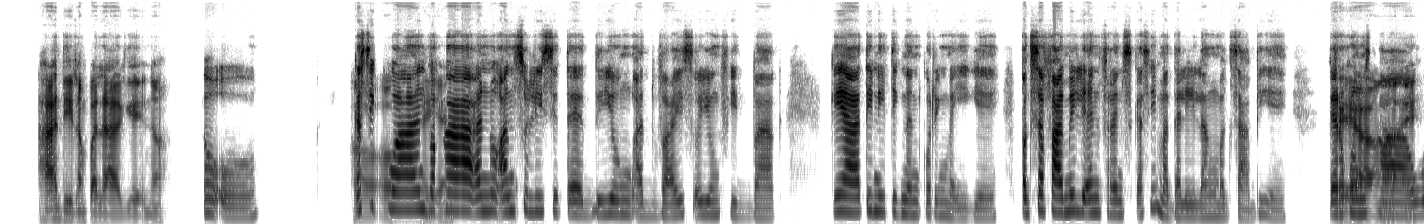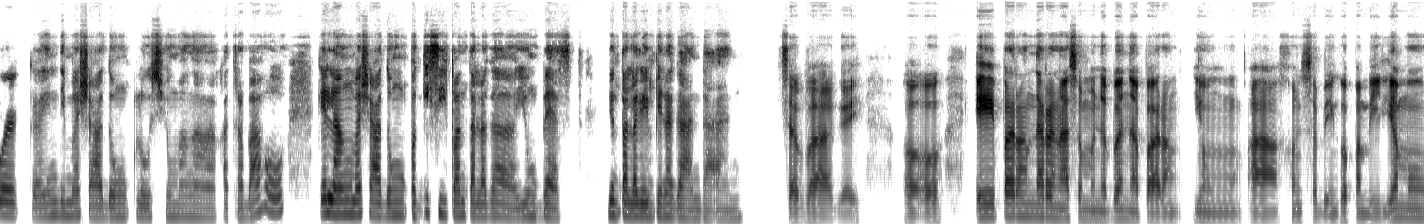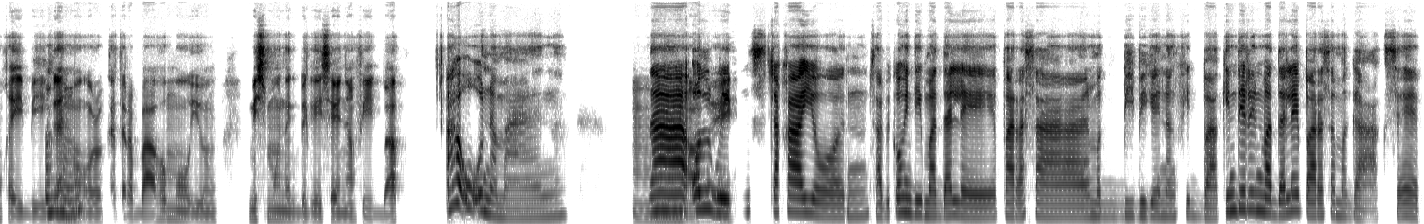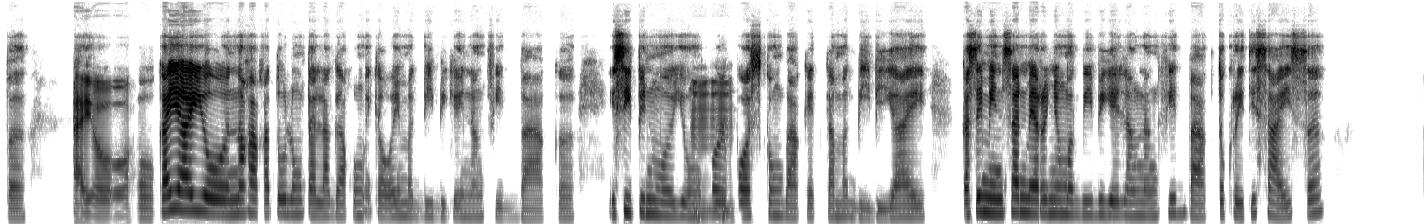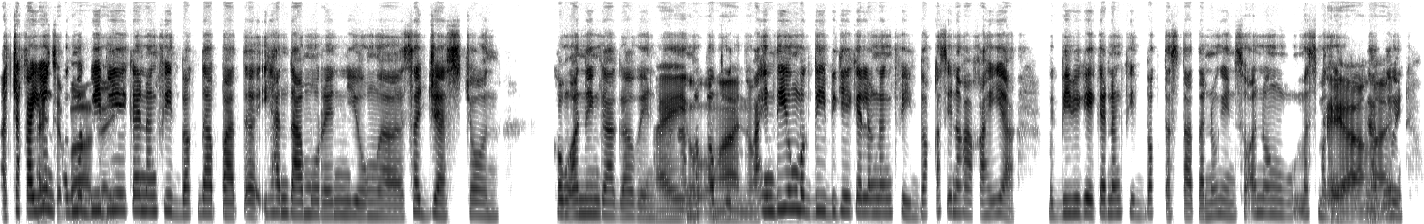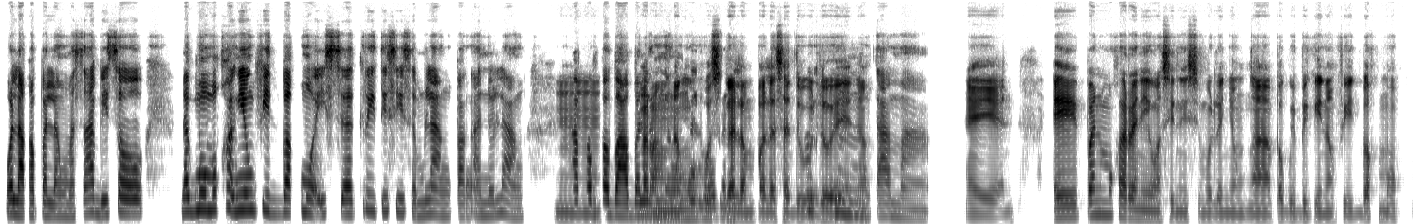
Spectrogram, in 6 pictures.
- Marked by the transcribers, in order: in English: "unsolicited"; in English: "family and friends"; in English: "feedback to criticize"; laughing while speaking: "Kaya"
- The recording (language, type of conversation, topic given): Filipino, podcast, Paano ka nagbibigay ng puna nang hindi nasasaktan ang loob ng kausap?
